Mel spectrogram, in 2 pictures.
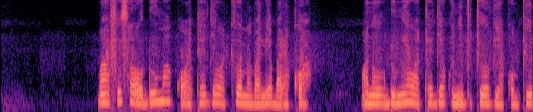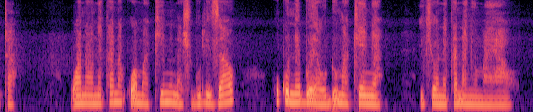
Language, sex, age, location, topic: Swahili, female, 36-49, Kisumu, government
